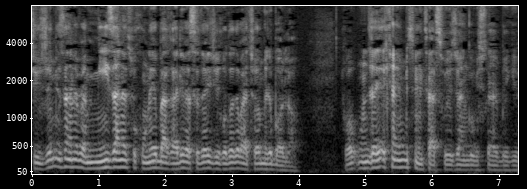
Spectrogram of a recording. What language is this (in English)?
Persian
